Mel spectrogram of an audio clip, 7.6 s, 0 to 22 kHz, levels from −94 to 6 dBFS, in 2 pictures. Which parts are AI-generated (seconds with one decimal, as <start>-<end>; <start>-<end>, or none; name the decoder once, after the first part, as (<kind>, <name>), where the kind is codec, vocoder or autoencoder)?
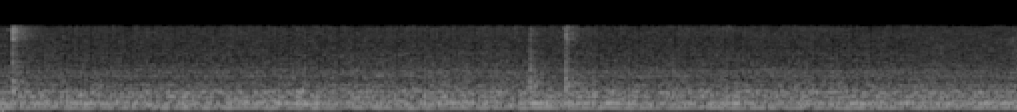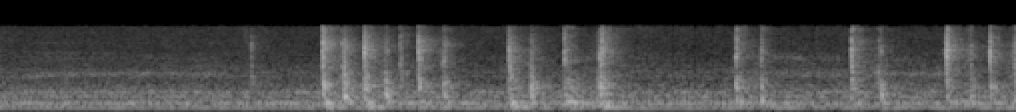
0.0-3.4 (vocoder, Vocos); 5.9-7.6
